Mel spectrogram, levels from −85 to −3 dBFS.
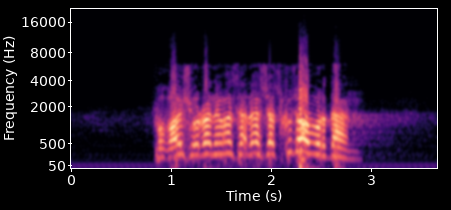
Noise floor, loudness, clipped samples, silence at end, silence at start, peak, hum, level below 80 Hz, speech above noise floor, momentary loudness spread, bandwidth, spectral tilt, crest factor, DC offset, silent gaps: -66 dBFS; -13 LUFS; under 0.1%; 0.9 s; 0.85 s; 0 dBFS; 50 Hz at -60 dBFS; -46 dBFS; 53 dB; 11 LU; 10 kHz; -4.5 dB/octave; 16 dB; under 0.1%; none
